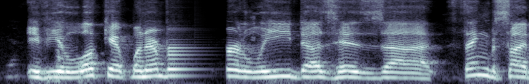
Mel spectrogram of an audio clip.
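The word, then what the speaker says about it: Leigh: for him is pronoun is spelled l-e-i-g-h Lee not l-e-e l-e is my middle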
